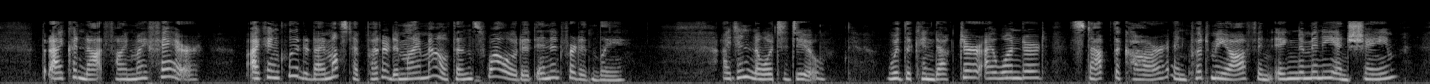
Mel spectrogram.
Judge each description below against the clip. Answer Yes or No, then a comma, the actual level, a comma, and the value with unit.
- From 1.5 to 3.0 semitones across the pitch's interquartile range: No, average, 3.7 semitones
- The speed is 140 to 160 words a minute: No, average, 180 wpm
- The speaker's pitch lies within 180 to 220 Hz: No, very high, 265 Hz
